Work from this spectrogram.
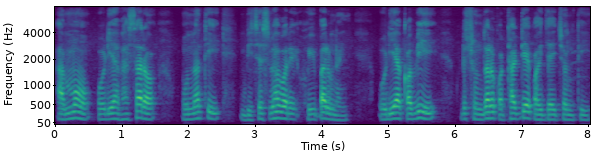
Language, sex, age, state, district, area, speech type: Odia, male, 18-30, Odisha, Kendujhar, urban, spontaneous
